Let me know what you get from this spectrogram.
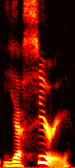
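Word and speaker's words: Yahcri: We are diving into Bloomja Aesthetics, and that's pronounced Bloomja Esthetics. And the owner, the founder, is Yassiri.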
